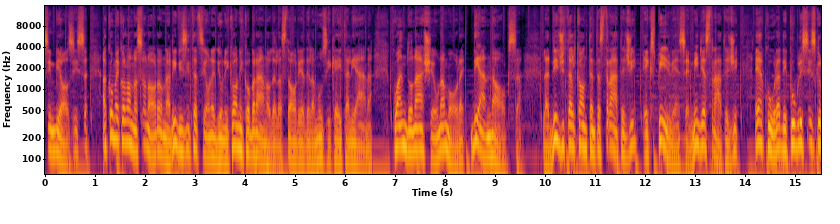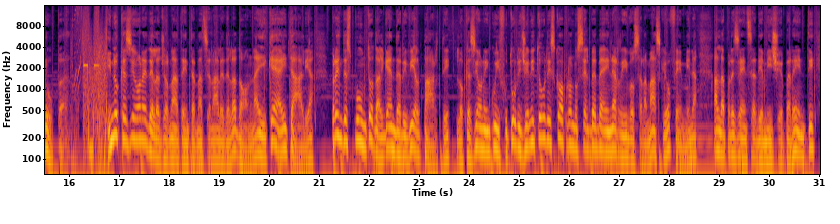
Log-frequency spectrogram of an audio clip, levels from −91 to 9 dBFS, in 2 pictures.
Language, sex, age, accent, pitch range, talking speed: Italian, male, 50-69, native, 90-150 Hz, 145 wpm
